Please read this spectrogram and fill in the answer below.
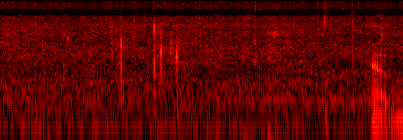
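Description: Rain falling steadily: an even hiss with a few faint drip ticks.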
